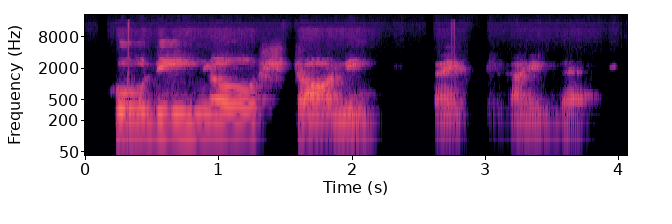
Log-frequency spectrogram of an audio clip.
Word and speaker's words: Haudenosaunee: The people of the Iroquois Confederacy, also known as the Six Nations, refer to themselves as Haudenosaunee, pronounced Haudenosaunee.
